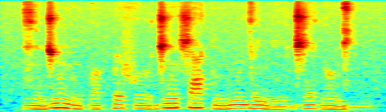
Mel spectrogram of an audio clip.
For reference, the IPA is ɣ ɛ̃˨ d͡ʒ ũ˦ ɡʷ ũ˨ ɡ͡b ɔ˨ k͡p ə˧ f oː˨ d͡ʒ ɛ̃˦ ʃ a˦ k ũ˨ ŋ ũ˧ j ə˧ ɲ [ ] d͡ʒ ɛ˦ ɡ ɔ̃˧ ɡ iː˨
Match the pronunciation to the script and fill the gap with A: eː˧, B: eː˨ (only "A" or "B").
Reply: B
